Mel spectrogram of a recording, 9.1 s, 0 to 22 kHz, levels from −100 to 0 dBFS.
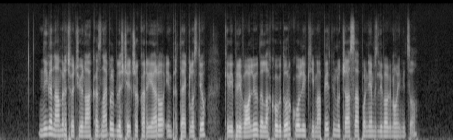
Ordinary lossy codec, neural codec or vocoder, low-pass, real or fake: none; codec, 44.1 kHz, 7.8 kbps, DAC; 19.8 kHz; fake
